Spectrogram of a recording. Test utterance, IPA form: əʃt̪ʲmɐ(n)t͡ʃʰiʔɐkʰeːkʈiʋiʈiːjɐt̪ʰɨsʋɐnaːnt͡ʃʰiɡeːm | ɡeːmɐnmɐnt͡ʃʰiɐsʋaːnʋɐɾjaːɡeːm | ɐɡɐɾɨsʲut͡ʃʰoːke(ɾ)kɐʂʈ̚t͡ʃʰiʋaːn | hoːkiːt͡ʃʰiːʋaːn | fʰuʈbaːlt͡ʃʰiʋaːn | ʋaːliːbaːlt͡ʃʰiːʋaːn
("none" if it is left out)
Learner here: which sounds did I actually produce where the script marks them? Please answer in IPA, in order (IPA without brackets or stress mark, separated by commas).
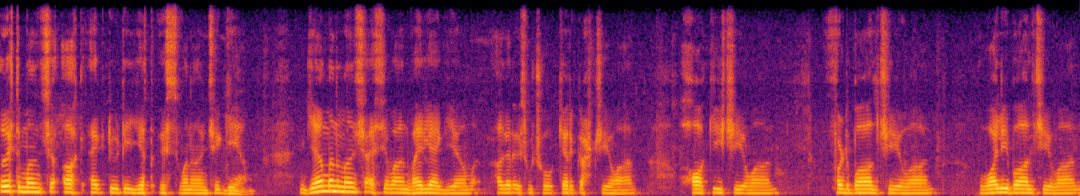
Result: n, ɾ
